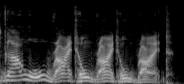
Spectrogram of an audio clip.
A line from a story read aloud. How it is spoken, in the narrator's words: she snapped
